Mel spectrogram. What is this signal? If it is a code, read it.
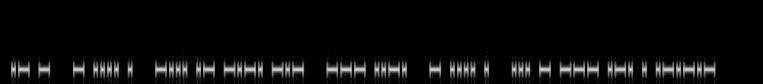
Morse code, heard as a keyed tone, about 34 wpm, 700 Hz. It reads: AT THE BACK OF THE STORE.
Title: Sentences from Top 1000 Words - Review Part 5 - 35wpm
